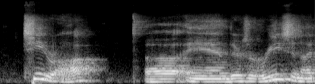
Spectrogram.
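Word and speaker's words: תִּירָא: It is, well, we'll get to that in a minute, but it's pronounced tira.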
